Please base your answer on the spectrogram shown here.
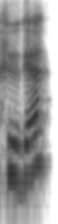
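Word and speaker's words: hygge: we talked about your book um All About Huga am I saying it right I always you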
